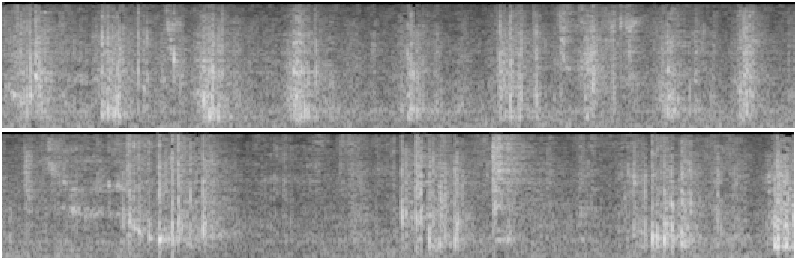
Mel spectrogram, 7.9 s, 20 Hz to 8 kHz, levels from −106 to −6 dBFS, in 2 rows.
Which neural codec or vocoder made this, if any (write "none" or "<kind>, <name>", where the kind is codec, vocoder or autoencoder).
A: none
